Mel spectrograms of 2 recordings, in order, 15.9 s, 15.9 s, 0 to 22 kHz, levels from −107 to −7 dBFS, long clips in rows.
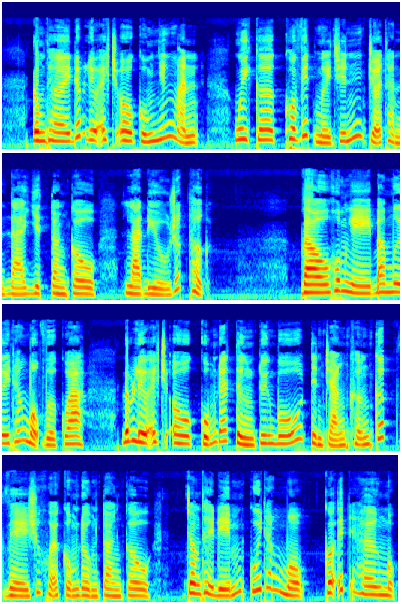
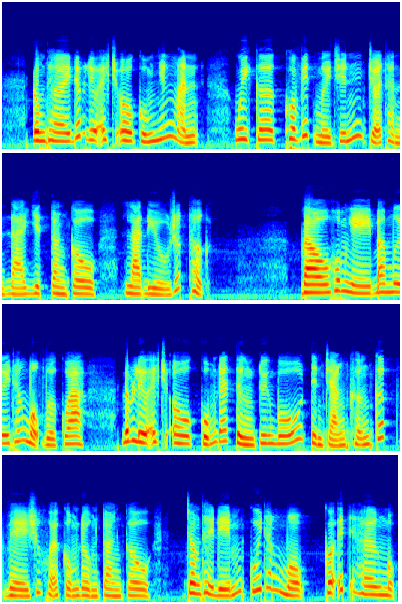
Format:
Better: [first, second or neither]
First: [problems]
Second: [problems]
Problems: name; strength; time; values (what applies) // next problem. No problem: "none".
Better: first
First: none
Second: muffled; slightly; fading above 4 kHz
